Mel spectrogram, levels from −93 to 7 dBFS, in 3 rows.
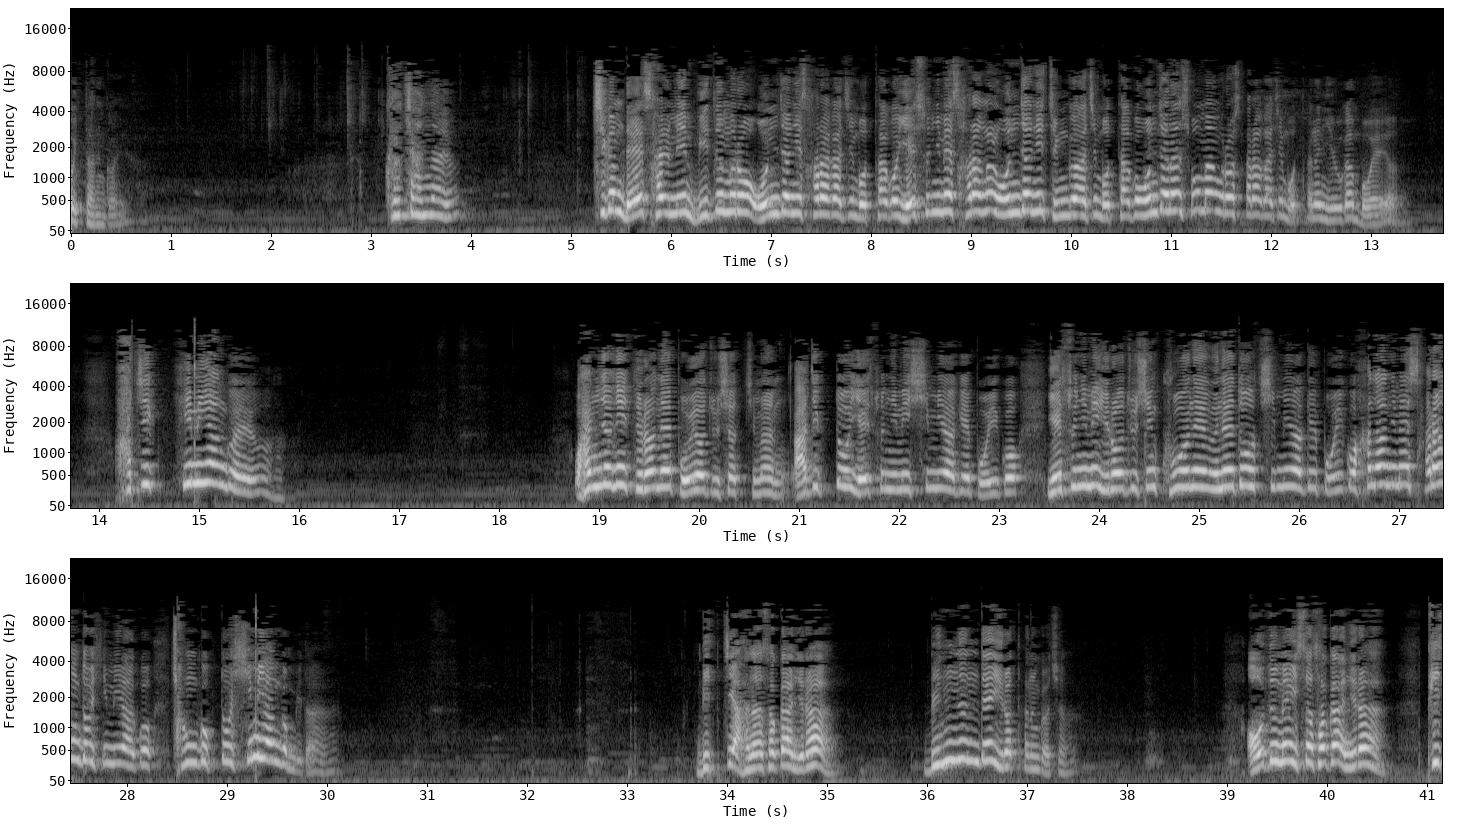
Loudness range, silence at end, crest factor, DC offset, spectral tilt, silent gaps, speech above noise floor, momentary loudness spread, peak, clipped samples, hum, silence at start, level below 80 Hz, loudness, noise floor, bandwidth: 9 LU; 0 s; 18 dB; under 0.1%; -4.5 dB/octave; none; 38 dB; 11 LU; -4 dBFS; under 0.1%; none; 0 s; -56 dBFS; -19 LUFS; -56 dBFS; 11 kHz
